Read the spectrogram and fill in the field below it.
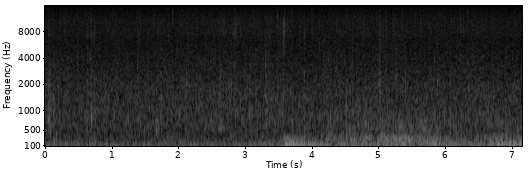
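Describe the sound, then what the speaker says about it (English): Steady rain in the game Rainswept pours continuously with a soft hiss, swelling slightly louder partway through, with a low rumble beneath. "I can hear the rain."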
